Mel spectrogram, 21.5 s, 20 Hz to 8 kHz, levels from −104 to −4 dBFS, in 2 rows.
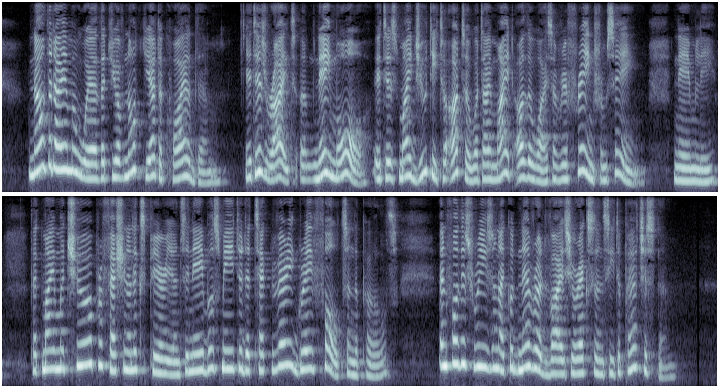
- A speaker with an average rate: Yes, average, 165 wpm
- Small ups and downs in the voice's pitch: No, wide, 5.5 semitones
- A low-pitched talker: No, very high, 260 Hz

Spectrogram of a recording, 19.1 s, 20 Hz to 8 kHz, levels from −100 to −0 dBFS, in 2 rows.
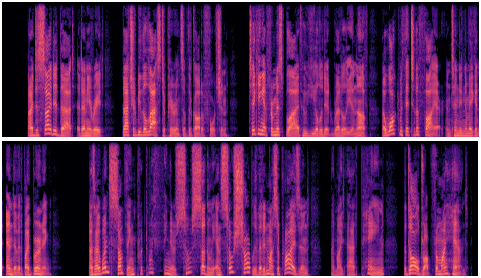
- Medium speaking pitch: Yes, medium, 155 Hz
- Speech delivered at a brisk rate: Yes, fast, 220 wpm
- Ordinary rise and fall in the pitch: No, wide, 7.7 semitones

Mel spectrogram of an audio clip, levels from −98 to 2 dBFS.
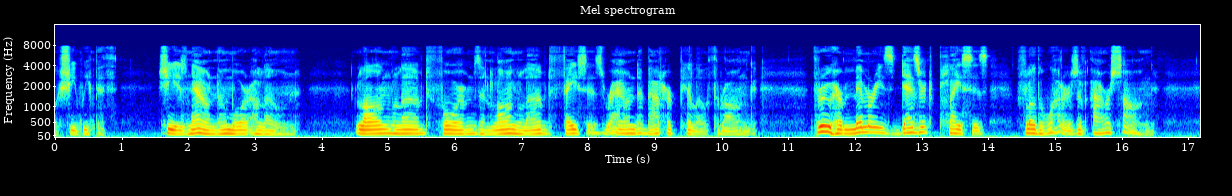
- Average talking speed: No, slow, 110 wpm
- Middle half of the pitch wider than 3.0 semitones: No, narrow, 2.4 semitones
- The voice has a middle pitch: No, low, 125 Hz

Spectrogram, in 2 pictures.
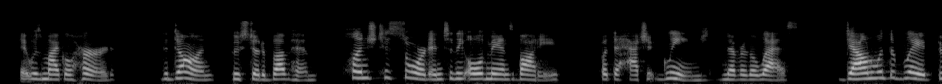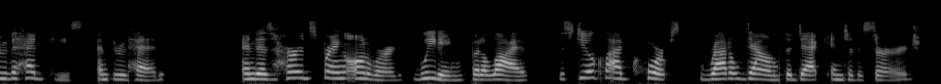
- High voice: Yes, high, 240 Hz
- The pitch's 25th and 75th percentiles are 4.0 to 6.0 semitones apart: No, average, 3.2 semitones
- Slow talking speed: No, average, 160 wpm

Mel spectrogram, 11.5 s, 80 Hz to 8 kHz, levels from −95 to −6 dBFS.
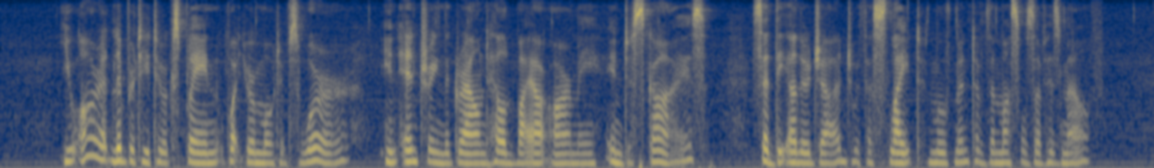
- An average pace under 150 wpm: No, average, 175 wpm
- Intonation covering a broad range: No, narrow, 2.4 semitones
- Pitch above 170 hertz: Yes, medium, 185 Hz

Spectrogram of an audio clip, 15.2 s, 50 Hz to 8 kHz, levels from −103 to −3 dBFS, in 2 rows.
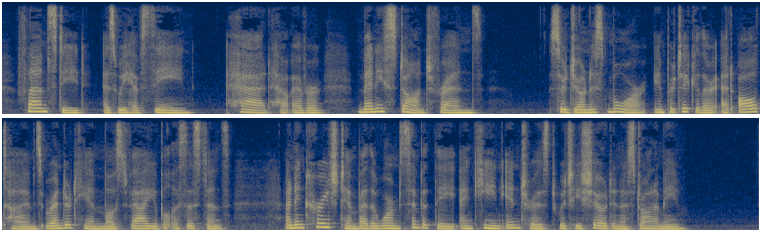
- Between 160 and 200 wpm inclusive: No, average, 150 wpm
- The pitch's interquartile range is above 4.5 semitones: No, average, 3.4 semitones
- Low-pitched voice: No, medium, 175 Hz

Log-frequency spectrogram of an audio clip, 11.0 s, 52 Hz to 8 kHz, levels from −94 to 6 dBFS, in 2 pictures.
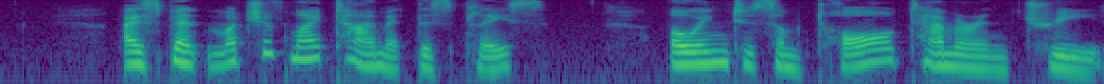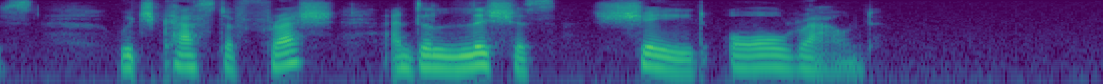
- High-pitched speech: No, medium, 150 Hz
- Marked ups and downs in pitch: No, average, 4.3 semitones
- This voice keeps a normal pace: No, slow, 130 wpm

